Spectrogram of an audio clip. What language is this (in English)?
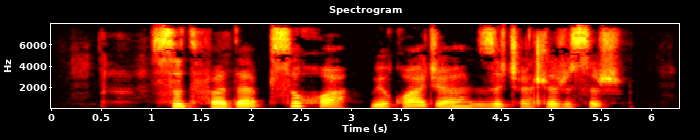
Adyghe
